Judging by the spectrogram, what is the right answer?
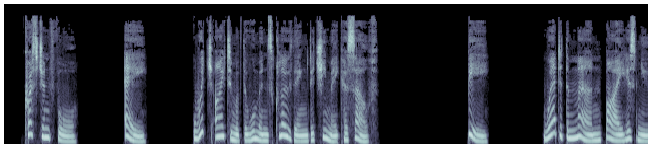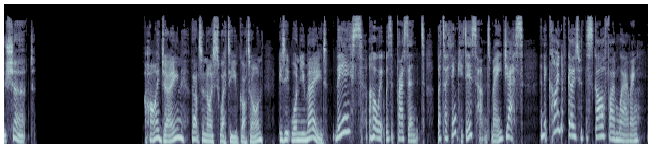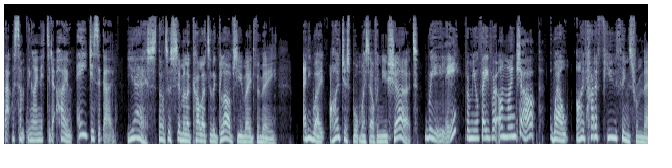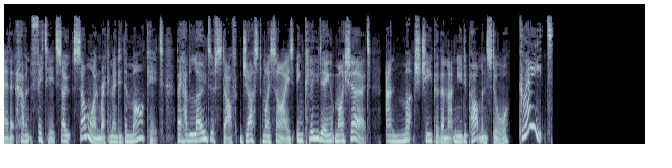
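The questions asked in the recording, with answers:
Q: Which item of the woman's clothing did she make herself?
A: the scarf

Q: Where did the man buy his new shirt?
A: The Market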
